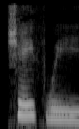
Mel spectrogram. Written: chafeweed

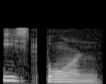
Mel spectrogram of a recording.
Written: Eastbourne

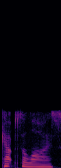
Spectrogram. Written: capsulize

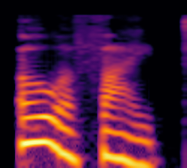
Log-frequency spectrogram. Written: oophyte

